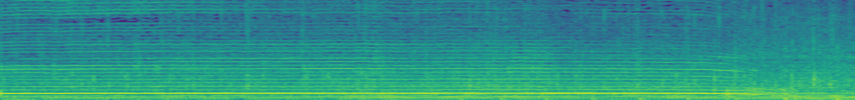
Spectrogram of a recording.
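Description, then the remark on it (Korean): A large crowd applauds and shouts in loud, continuous cheering, giving applause of thanks and glory and a shout of victory to God, while a sustained bright keyboard tone rings over the noise and slides downward just before the end. “여러분이 믿으시는 만큼 하나님의 일하심을 경험하고 싶으신 만큼 하나님께 감사와 영광의 박수 올려드립시다 주님께 승리의 함성”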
